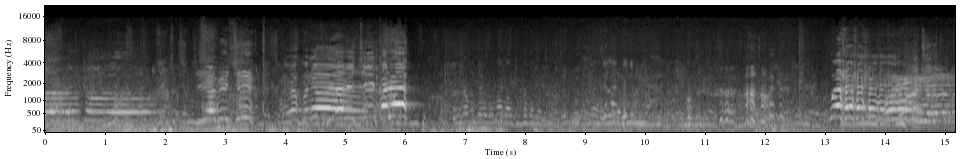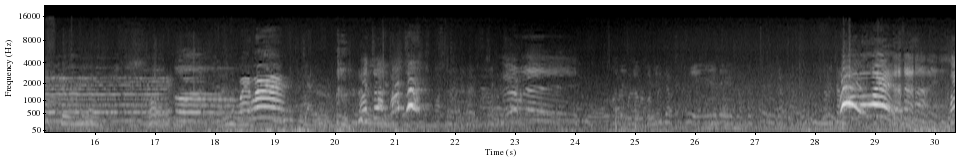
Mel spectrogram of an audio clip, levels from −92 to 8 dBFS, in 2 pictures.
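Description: No technical fault can be heard anywhere in this recording of sounds, and the signal comes through intact with nothing a listener could single out as a problem.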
